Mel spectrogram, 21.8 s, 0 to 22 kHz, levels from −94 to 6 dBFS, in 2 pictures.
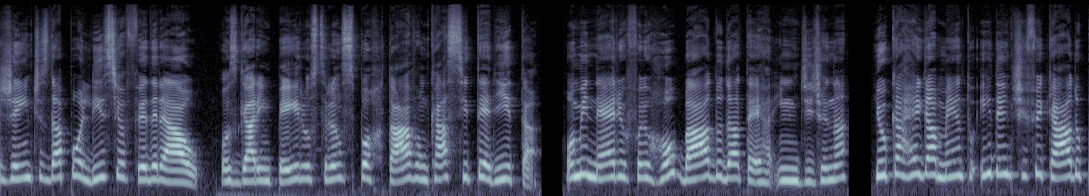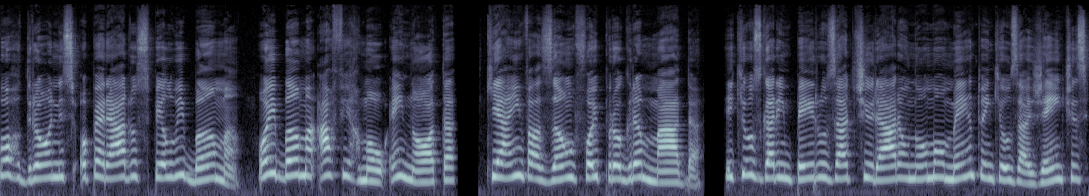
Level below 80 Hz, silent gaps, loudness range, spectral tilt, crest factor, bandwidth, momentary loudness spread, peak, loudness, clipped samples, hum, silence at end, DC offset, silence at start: -64 dBFS; 5.40-5.62 s, 8.48-8.71 s, 15.46-15.67 s, 17.93-18.13 s; 2 LU; -3.5 dB/octave; 18 dB; over 20 kHz; 7 LU; -4 dBFS; -22 LUFS; under 0.1%; none; 0 s; under 0.1%; 0 s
